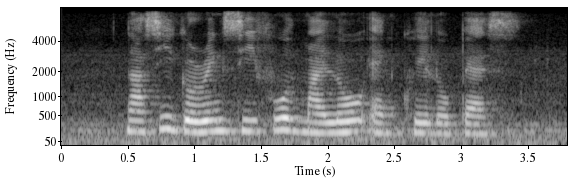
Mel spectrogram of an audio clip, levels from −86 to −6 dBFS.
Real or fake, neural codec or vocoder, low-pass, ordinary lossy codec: real; none; 7.2 kHz; none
